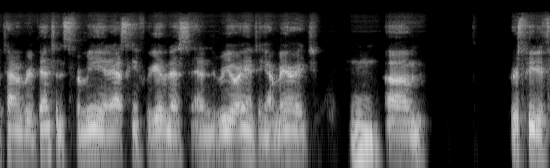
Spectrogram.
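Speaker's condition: Parkinson's; Parkinson's diagnosed about 6.5 years earlier, gradually somewhat worse, not debilitating; handwriting difficult, typing less accurate, things slower, still able to function; still teaching and speaking publicly

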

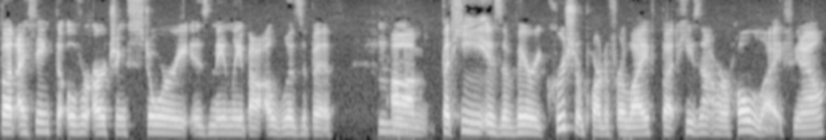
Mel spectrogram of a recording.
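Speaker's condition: No condition

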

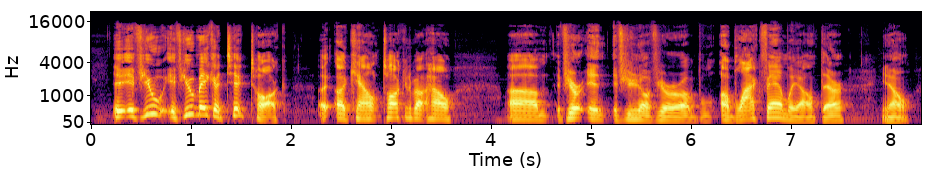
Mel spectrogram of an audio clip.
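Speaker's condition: No condition

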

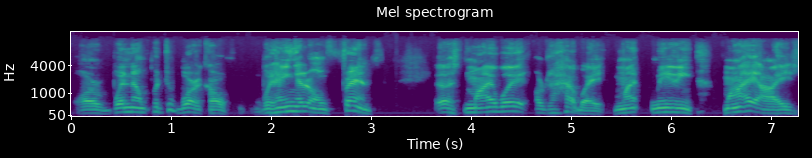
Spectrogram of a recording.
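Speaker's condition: Stroke; voice altered since stroke, lasting effect

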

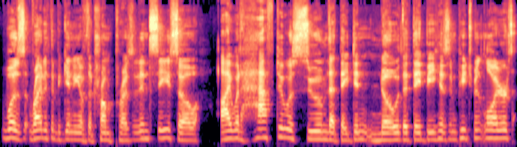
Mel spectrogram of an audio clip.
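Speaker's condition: No condition

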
